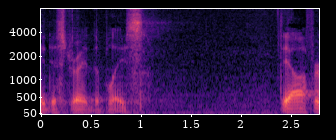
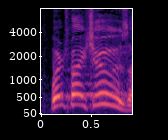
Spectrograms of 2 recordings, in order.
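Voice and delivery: put-on high kid voice calling out; whiny child; slower than usual. Child calling to parent about lost shoes. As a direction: play a helpless kid calling for help.

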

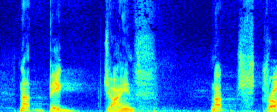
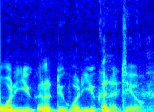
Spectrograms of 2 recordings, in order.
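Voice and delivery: low, soft, understated turn-it-back question; the Lord replying; 5 semitones lower, 8 dB quieter, faster than usual. Acted. The Lord turns the question back on the believer, low and quiet. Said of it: "the Lord looks at me and says".

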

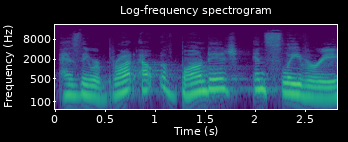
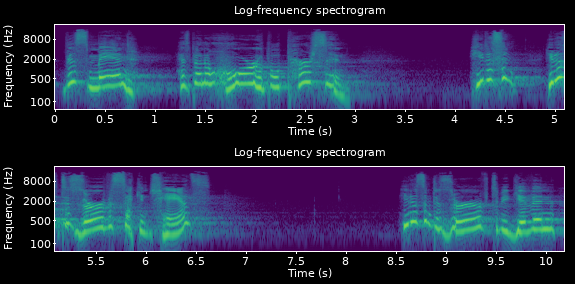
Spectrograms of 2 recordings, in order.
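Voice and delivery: higher and louder, rising indignation; angry inner protest; 8 semitones higher, 5 dB louder than usual. Retold or imitated. Preacher recalling his fury at his father-in-law, higher and louder angry protest. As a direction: let the outrage spill out, pitched up and loud. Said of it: "I felt".

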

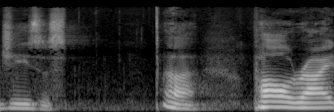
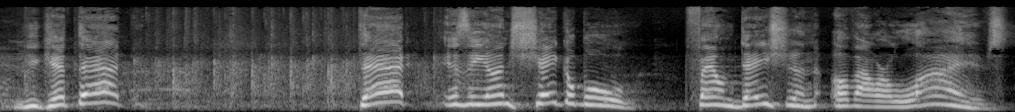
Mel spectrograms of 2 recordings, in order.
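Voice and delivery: preaching; 7 semitones higher, 4 dB louder, slower than usual. Acted. Preaching climax.

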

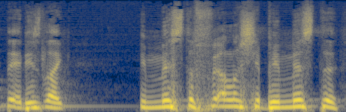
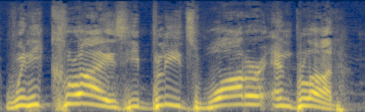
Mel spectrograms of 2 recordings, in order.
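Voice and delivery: impassioned preacher, raised voice; preaching at full force; 3 semitones higher than usual. Real, not acted. Youth pastor preaching to his church, impassioned.

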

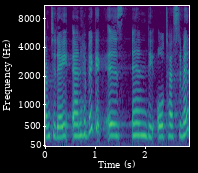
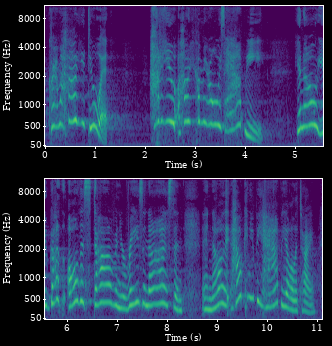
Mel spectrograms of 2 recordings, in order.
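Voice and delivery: put-on child's question; 6 semitones higher than usual. Little girl asking grandma.

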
